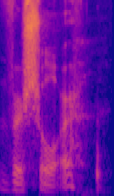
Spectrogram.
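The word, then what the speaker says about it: Berschor: Versore.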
